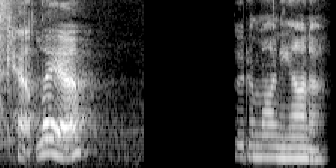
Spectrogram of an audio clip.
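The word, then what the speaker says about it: Cattleya lueddemanniana: second it is quite a lot of English syllables it is cat Lea Lam Manana now if the camera focuses on this that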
